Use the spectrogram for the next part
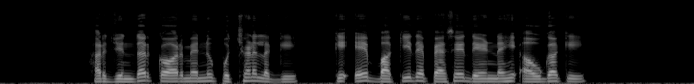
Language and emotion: Punjabi, neutral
